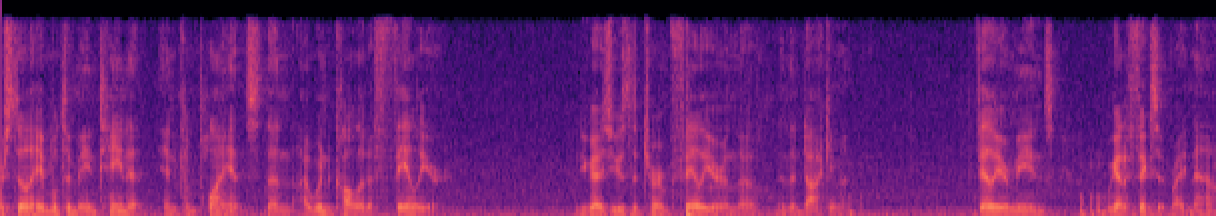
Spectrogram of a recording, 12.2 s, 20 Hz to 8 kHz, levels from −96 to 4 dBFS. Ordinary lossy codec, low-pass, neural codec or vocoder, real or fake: MP3, 64 kbps; 7.2 kHz; none; real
